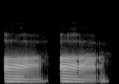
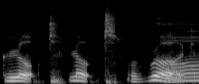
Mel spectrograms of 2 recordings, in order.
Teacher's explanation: So words like lot and rod are pronounced with an unrounded vowel in English. So it sounds like ah, ah.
